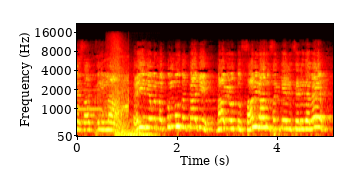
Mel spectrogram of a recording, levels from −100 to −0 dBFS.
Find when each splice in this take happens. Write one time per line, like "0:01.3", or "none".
0:01.0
